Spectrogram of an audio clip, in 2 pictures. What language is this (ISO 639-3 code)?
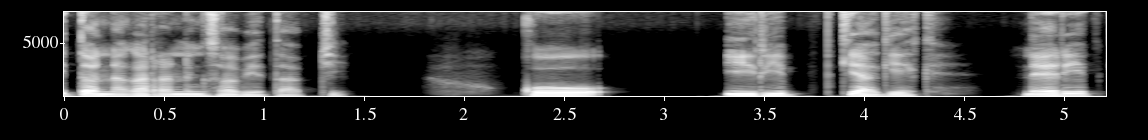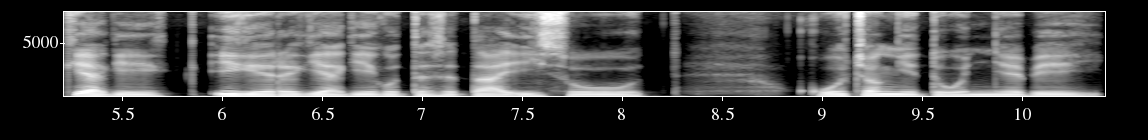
eyo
